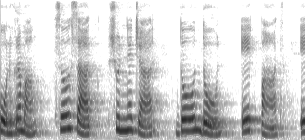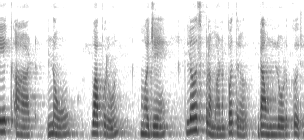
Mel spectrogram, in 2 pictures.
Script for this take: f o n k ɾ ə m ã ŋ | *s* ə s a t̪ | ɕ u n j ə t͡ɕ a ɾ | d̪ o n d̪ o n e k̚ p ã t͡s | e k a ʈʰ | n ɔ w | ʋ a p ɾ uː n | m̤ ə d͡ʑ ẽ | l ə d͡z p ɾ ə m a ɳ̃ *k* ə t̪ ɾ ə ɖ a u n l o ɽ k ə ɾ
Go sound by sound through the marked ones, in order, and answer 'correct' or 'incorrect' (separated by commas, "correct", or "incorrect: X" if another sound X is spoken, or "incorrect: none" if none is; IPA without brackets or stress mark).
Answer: correct, incorrect: p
